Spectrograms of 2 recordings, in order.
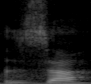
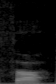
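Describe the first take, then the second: First: The consonant is a hissing s sound. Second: The consonant is a lisped th sound. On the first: "you either pronounce it like an S" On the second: "or you pronounce it with a lisp, like I just uh, demonstrated there"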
